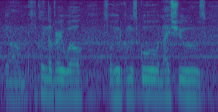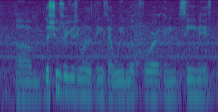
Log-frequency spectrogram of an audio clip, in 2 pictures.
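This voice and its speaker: A man's flat, monotone voice in a Spanish accent, with audible room echo and noticeable background noise. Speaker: school counselor. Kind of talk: mock job interview, self-presentation. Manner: hesitant, many fillers.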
